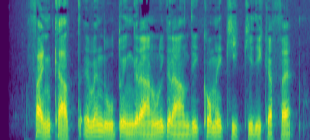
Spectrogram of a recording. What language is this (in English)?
Italian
